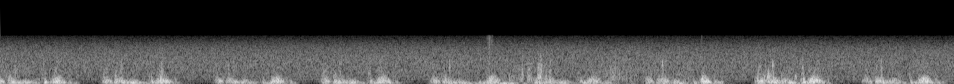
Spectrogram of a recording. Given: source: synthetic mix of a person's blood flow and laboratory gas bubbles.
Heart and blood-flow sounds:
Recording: Doppler ultrasound of blood flow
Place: precordium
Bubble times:
4.86-4.94 s: bubbles
From the record:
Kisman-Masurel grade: 112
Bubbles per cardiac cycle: 1 to 2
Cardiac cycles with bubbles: 1 to 10%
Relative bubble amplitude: moderate (0.250 to 0.450)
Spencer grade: 1 (occasional bubble signal discernible with the cardiac motion signal, with majority of cardiac periods free of bubbles)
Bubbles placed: only in the low amplitude regions of the cardiac cycle

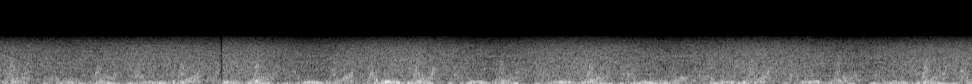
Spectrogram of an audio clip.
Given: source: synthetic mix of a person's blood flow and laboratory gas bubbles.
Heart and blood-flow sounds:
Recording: Doppler ultrasound of blood flow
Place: precordium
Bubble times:
no bubbles
From the record:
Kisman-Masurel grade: 000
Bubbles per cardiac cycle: 0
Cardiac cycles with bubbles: 0%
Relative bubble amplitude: no bubbles discernible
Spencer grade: 0 (complete lack of bubble signals)

